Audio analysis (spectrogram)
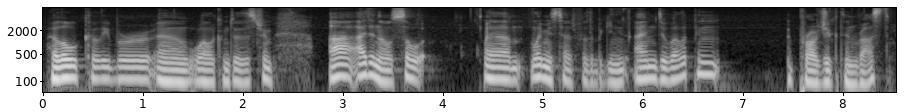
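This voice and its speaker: Mellow-voiced man streaming while coding. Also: on the low side, normal speed. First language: not English. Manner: hesitant and apologetic, frequent restarts. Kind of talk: casual live stream chat, explaining code.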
